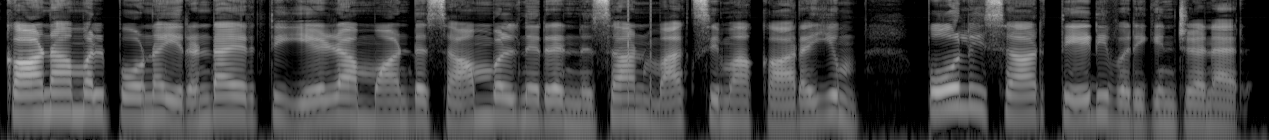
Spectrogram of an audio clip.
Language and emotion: Tamil, neutral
